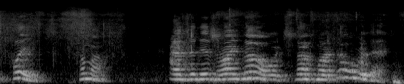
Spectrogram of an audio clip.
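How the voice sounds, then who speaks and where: Amid noticeable background noise and audible room echo, a man speaks at an extremely high pitch. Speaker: Holocaust survivor speaker. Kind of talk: Q&A after a public talk. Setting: library event with audience. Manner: casual, joking.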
